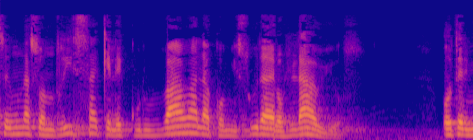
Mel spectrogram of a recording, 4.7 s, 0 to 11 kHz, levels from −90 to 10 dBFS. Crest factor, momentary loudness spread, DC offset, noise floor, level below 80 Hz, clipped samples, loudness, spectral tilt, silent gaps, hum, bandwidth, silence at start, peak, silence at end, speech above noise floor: 18 dB; 10 LU; under 0.1%; -61 dBFS; -58 dBFS; under 0.1%; -26 LUFS; -7 dB/octave; none; none; 7.8 kHz; 0 s; -8 dBFS; 0 s; 36 dB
